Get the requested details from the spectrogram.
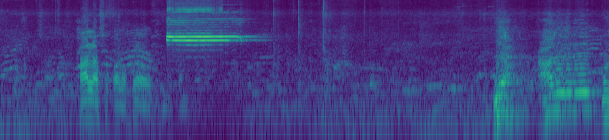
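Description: Young women shout and cheer loudly nearby.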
